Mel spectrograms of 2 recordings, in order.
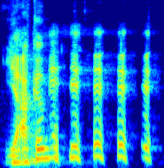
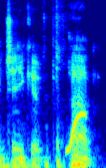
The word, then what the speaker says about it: Jakob: It's spelled like Jacob, but I just refuse to say Jacob.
